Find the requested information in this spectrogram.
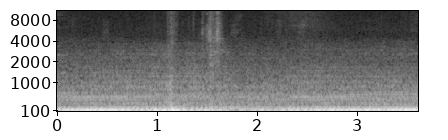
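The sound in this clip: An older vintage car drives steadily: a continuous low engine drone and road rumble, with a brief thump near the middle and no voices.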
